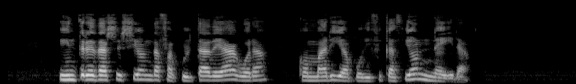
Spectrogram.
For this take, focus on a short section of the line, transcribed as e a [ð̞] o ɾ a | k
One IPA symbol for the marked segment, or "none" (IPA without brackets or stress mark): ɣ̞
